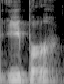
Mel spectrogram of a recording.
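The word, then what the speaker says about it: Ieper: also in Belgium where the natives call the town eeper but the French call it Eep and the British called it wipers and there's a lot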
